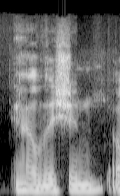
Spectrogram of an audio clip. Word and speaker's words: Helvetian: Every Roman was speaking German, and every Helvetican, is that how we should pronounce that, Helvetican from Helvetica? – Helvetian.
